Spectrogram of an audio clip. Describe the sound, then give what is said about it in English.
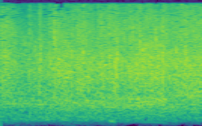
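Steady applause from an audience, a dense, continuous patter of many hands clapping at once for about two seconds, fairly loud and even throughout with no voices standing out. “So we're getting claps, we must be close.”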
